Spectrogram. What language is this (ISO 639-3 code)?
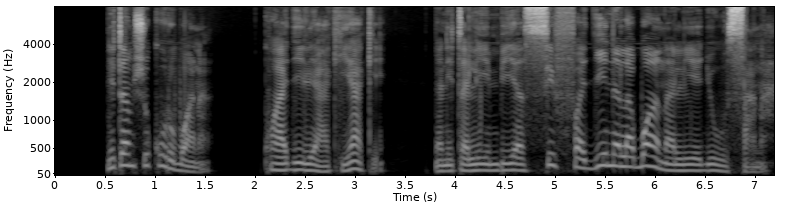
swa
